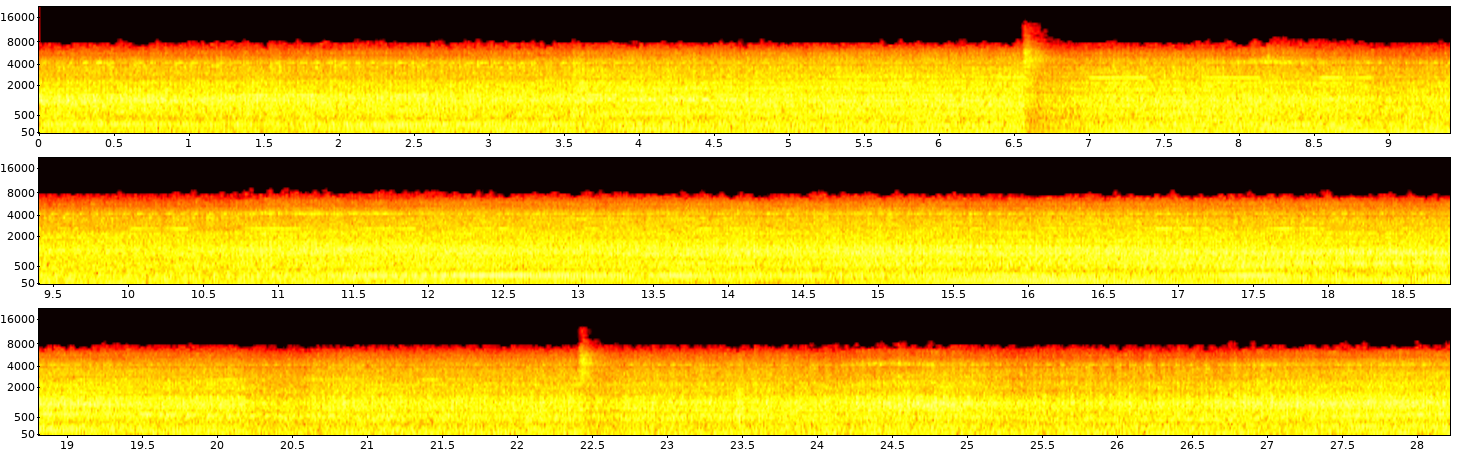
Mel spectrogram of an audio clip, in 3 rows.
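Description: Cummins ISM 10.8-litre inline-six diesel of a 2003 Sterling DS-999 semi truck running steadily. A faint repeating beep sounds for several seconds in the middle, and there are two sharp clicks.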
